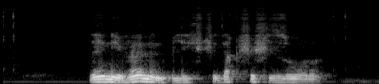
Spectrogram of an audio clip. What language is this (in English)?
Kabyle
